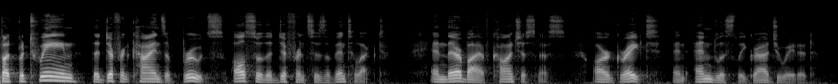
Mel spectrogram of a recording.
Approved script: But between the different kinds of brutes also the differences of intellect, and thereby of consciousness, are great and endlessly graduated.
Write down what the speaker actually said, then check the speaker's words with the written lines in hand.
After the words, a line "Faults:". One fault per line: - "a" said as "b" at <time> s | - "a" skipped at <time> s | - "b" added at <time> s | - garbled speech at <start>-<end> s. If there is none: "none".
But between the different kinds of brutes also the differences of intellect, and thereby of consciousness, are great and endlessly graduated.
Faults:
none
